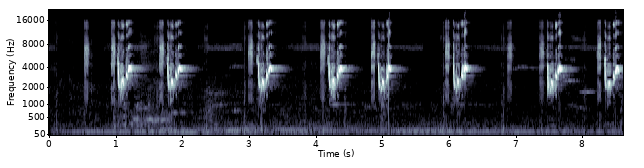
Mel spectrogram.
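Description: A prinia gives sharp, high chirped notes, each with a quick falling twist, repeated about once a second over a faint low hum.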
